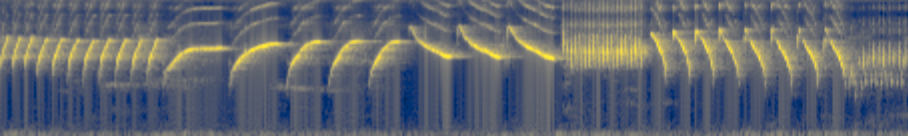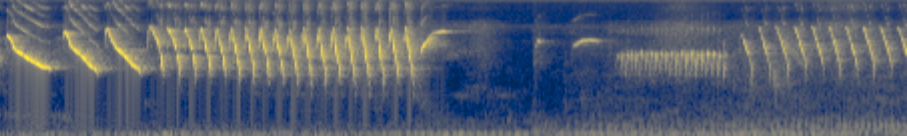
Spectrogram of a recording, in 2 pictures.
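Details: Long canary song meant to set other canaries singing: varied phrases of rising whistles, swept downslurred notes, fast rattling trills and a sustained buzzy roll, briefly pausing near the end before another rapid trill.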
